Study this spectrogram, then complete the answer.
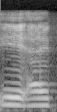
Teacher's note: ए ऐ कंठ तालव्य है, कंठ और तालु से बोले जाते हैं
